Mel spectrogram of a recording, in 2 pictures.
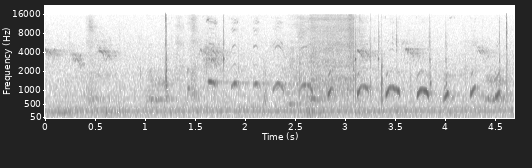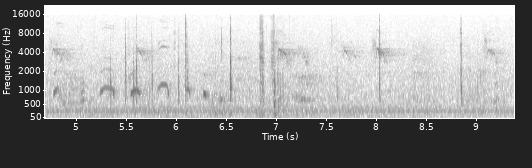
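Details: Nine-week-old Jackateese puppies, Jack Russell x Maltese, from a home-bred UK litter. They give a quick series of thin squeaking whimpers that falls slightly in pitch over a few seconds, amid clicks, rustling and a constant low hum.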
